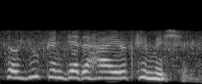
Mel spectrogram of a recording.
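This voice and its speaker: An actress playing a pushy, sharp-tongued, suspicious house buyer in an old-time radio horror play, theatrical in delivery. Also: female voice, sits high, fairly even intonation, fairly quick, natural voice. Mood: accusing. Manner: accusing, theatrical. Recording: noisy, muffled old radio recording.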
